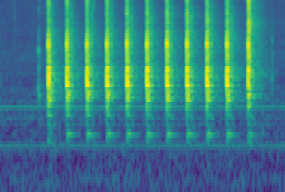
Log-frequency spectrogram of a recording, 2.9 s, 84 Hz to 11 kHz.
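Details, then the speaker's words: Toyota MR2 with V6 swap on Haltech, a working cam solenoid reached by hand: crisp, even clicks about 2.5 per second, showing how the rear cam solenoid should cycle; the rear one commanded but silent, to be tapped then replaced. "So all 3 cams are working except for the rear one. We're probably, so right now it's set to be, it should be clicking. In fact, if, here, hold on. If I reach over here, you can hear this is what the rear one should be doing."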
